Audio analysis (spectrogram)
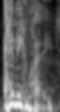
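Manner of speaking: normal talking voice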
